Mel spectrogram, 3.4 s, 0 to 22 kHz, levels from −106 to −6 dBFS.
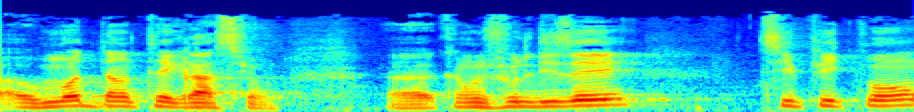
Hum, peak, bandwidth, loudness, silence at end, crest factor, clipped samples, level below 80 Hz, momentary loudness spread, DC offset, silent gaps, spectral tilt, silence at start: none; -4 dBFS; 14.5 kHz; -23 LUFS; 0 s; 20 dB; under 0.1%; -56 dBFS; 15 LU; under 0.1%; none; -6 dB/octave; 0 s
